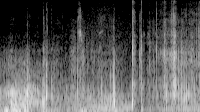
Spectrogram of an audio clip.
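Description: Skateboard wheels rolling on concrete, dying down in the first half-second, then a scattered run of sharp knocks and clacks.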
